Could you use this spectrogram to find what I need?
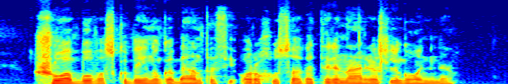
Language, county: Lithuanian, Panevėžys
